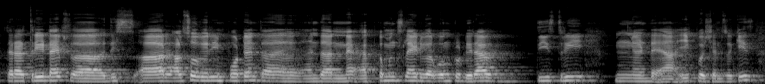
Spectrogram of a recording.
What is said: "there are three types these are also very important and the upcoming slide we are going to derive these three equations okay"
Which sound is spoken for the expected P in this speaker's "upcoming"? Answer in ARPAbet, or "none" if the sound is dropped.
none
